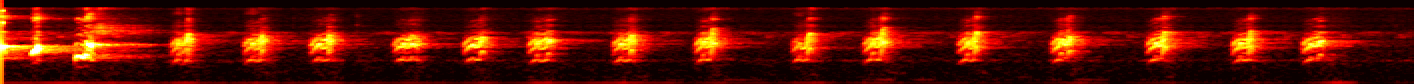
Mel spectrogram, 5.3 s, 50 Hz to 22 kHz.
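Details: Caged bulbul in a song duel with wild birds, 3 October 2021: a quick twittering start, then about fifteen identical short chirps delivered at an even, brisk pace.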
